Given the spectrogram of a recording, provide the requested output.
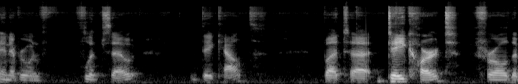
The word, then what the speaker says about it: Descartes: I pronounce it the French way, and everyone flips out. Descartes.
